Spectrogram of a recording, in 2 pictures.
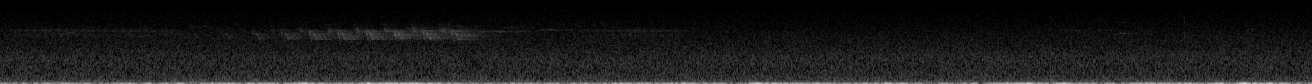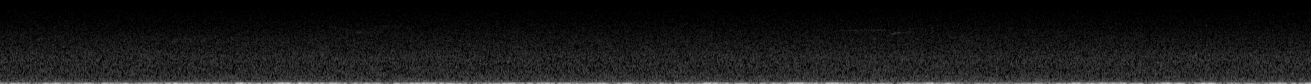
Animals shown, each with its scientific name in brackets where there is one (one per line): Black-throated Green Warbler (Setophaga virens)
Dark-eyed Junco (Junco hyemalis)
Ovenbird (Seiurus aurocapilla)
Winter Wren (Troglodytes hiemalis)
